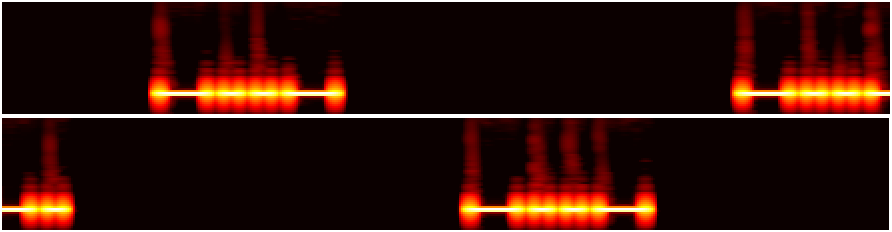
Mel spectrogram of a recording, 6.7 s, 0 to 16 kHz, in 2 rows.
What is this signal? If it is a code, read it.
Morse code, heard as a keyed tone, about 20 wpm, spaced as for 5 wpm, 690 Hz. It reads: X/X
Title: 229 Lesson 37e - Letter x - Three Characters 20wpm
